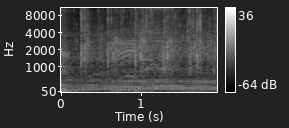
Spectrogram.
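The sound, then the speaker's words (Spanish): An audience applauds steadily, many hands clapping in a dense, continuous patter over sustained musical tones, with a voice faintly carrying through the noise. “Dale fuerte ese aplauso, siento su presencia.”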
